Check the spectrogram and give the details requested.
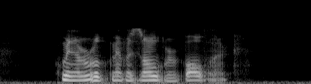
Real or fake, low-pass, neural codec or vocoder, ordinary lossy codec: fake; 5.4 kHz; autoencoder, 22.05 kHz, a latent of 192 numbers a frame, VITS, trained on many speakers; MP3, 48 kbps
